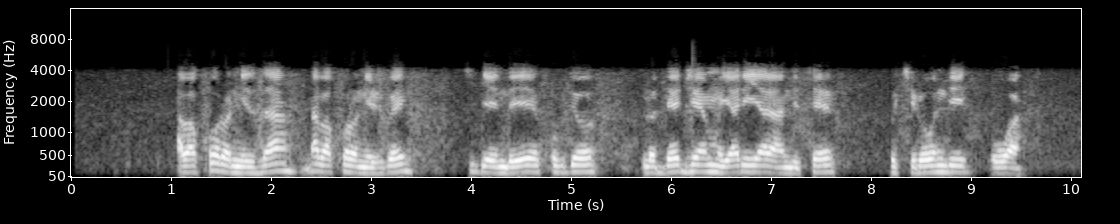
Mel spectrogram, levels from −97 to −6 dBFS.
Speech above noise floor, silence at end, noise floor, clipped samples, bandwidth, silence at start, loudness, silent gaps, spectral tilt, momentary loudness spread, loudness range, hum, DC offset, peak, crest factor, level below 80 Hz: 42 dB; 0.6 s; -56 dBFS; under 0.1%; 4.8 kHz; 1.05 s; -14 LUFS; none; -8.5 dB/octave; 8 LU; 2 LU; none; under 0.1%; -2 dBFS; 14 dB; -56 dBFS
